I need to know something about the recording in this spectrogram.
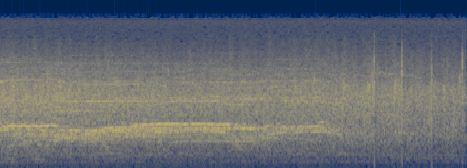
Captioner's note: cheering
